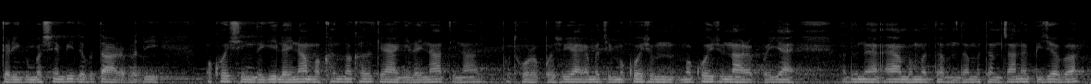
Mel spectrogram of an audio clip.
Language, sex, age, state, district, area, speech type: Manipuri, male, 30-45, Manipur, Imphal West, urban, spontaneous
